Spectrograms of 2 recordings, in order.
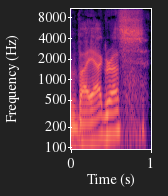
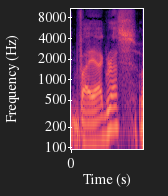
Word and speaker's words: Viagras: But rival cartels like the Viagras and the Jalisco cartel have moved in. Did I say that right? Viagras? Or is it Viagras?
